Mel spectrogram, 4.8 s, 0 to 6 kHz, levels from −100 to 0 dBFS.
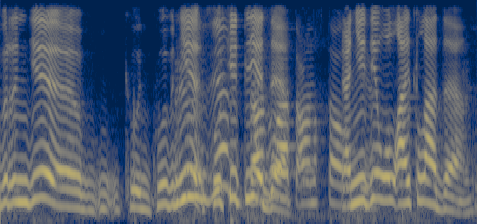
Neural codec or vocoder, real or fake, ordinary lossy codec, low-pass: none; real; none; 5.4 kHz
